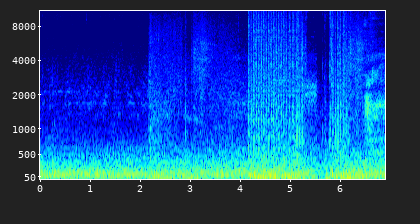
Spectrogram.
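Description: Missiles and weapons fire in the space combat game Starsector crackle in faint, rapid bursts of gunfire with a few sharper volleys layered over a constant low rumble.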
